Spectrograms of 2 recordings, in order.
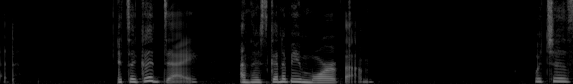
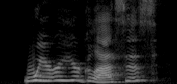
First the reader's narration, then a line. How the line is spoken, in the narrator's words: Jeremy blurts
